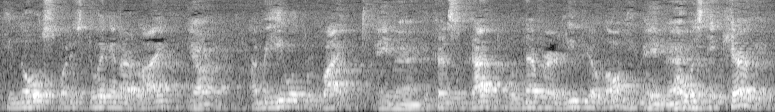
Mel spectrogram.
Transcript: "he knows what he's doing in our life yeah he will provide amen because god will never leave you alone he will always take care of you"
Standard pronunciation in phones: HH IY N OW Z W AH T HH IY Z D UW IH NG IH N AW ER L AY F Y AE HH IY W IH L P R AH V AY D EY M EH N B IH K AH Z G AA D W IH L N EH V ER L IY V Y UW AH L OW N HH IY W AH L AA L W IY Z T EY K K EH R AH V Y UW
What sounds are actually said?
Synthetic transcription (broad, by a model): HH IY N OW Z W AH T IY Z D UW IH NG IH N AW ER L AY F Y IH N IY W IH L P R AH V AY D EY M EH N B IH K AH Z G AA D W IH L N EH V ER L IY V Y UW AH L OW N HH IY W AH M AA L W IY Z T EY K K EH R AH V Y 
